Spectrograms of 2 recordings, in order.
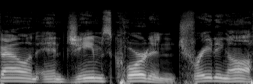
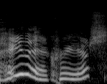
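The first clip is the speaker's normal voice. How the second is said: put-on very high, creepy old man voice; 14 semitones higher than usual. Discussing a possible influence on an actor, doing the creepy old guy from Family Guy. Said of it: "the creepy old guy from Family Guy".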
